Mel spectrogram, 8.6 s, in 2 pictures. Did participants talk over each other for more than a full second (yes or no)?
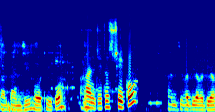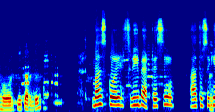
no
